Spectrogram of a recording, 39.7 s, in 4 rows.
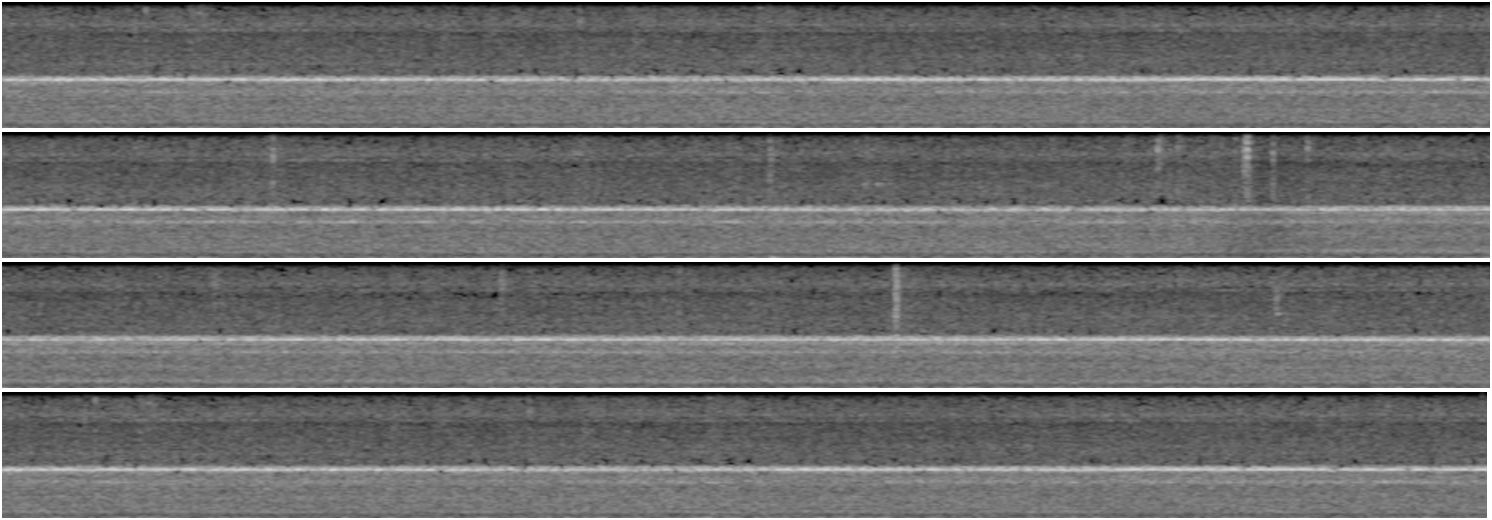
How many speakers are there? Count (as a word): zero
